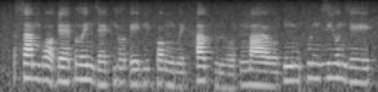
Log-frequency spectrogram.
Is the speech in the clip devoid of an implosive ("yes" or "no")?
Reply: no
